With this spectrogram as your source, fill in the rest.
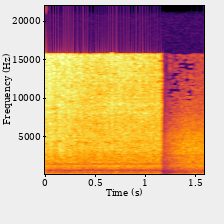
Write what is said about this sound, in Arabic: ادهن الباذنجان هالشكل بالزيت وبعدين احطها بالمقلة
